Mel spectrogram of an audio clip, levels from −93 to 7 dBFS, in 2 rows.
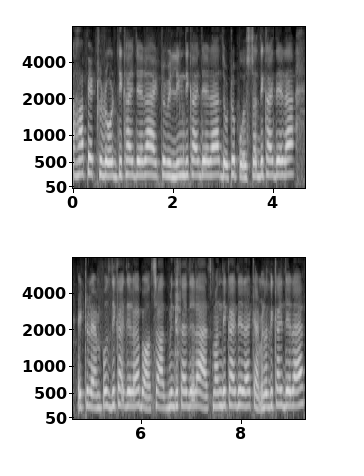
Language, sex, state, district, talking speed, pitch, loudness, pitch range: Hindi, female, Uttar Pradesh, Hamirpur, 305 wpm, 260 Hz, -15 LUFS, 250-270 Hz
